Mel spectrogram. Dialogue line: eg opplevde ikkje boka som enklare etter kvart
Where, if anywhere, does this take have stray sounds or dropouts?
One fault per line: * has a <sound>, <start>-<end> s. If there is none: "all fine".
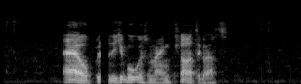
* has a dropout, 1.0-1.1 s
